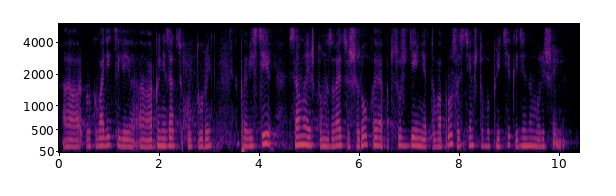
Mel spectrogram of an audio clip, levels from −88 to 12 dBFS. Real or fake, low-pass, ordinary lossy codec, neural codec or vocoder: fake; 5.4 kHz; none; codec, 16 kHz, 2 kbps, FreqCodec, larger model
